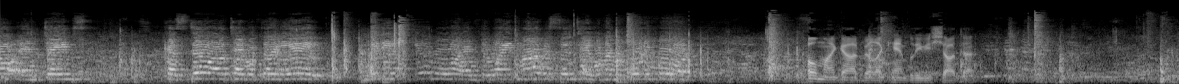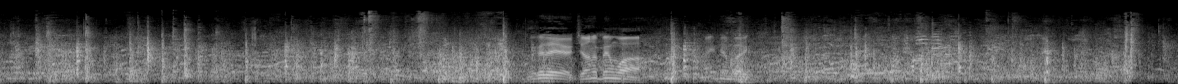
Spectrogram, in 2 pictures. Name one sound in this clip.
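A foosball ball clacks sharply against plastic figures and the table walls.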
